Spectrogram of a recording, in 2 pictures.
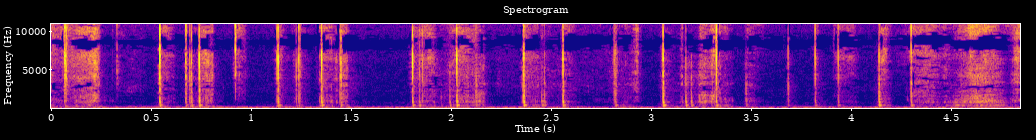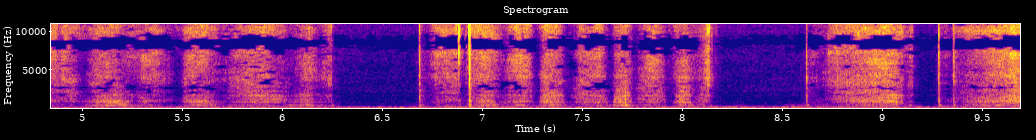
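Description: Long fingernails scratch the rough page edges of an "L'imaginaire" paperback book and tap its card cover. Steady dry scratching and rubbing is broken by quick, crisp taps with bright clicky edges, over a low, dull body. The taps stop almost instantly with no ring.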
